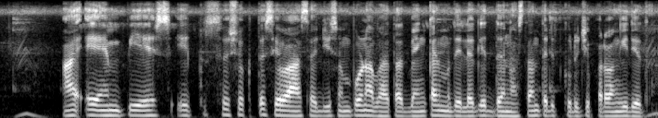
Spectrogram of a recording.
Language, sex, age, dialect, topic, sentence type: Marathi, male, 18-24, Southern Konkan, banking, statement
